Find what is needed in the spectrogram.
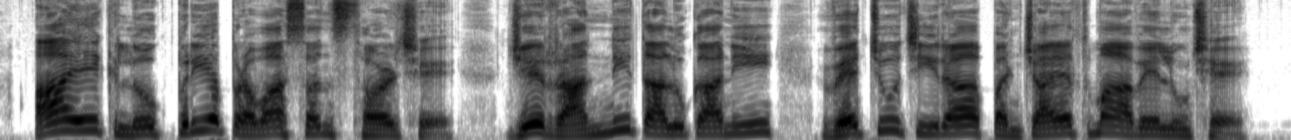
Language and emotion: Gujarati, neutral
